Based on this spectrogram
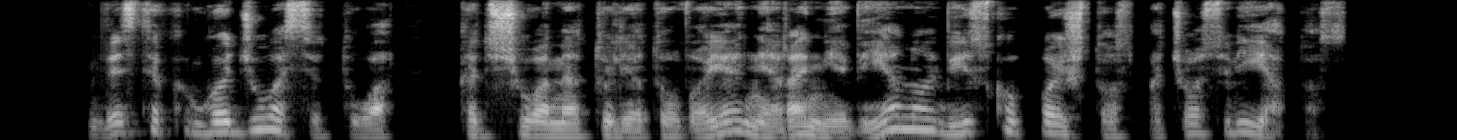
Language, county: Lithuanian, Šiauliai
